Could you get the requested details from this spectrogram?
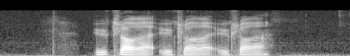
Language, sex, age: Norwegian, male, 44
